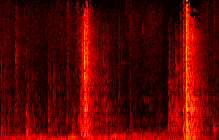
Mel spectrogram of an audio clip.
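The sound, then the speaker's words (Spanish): A man buttoning his shirt in the morning opens a door: a sharp latch click, a low creaking movement as it swings, then a second solid knock or thud as it settles, with no talking. “Se abrocha la camisa mientras llega hasta una puerta.”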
